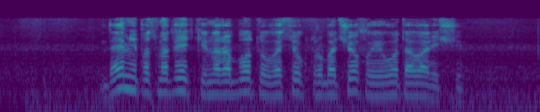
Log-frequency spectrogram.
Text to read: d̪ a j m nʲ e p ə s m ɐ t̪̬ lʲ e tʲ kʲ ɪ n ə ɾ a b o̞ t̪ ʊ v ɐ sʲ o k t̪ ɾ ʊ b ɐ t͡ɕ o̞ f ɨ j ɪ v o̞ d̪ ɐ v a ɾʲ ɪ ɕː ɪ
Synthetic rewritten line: d̪ a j m nʲ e p ə s m ɐ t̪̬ ɾʲ e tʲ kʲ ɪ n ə ɾ ɐ b o̞ t̪ ʊ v ɐ sʲ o k t̪ ɾ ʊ b ɐ t͡ɕ o̞ f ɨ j ɪ v o̞ t̪ ɐ v a ɾʲ ɪ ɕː ɪ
